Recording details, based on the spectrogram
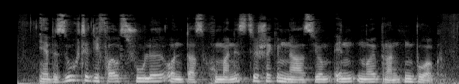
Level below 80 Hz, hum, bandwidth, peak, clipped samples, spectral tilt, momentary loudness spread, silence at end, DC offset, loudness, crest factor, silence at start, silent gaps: -42 dBFS; none; 11.5 kHz; -6 dBFS; under 0.1%; -5.5 dB/octave; 3 LU; 0 s; under 0.1%; -19 LUFS; 12 dB; 0.2 s; none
